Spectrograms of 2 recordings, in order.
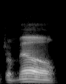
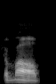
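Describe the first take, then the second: First: The name ends with a 'mel' sound. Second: The name ends with a 'mal' sound. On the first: The speaker calls it right. "Jamel, not Jamal, but Jamel" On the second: The speaker calls it wrong. "not Jamal"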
